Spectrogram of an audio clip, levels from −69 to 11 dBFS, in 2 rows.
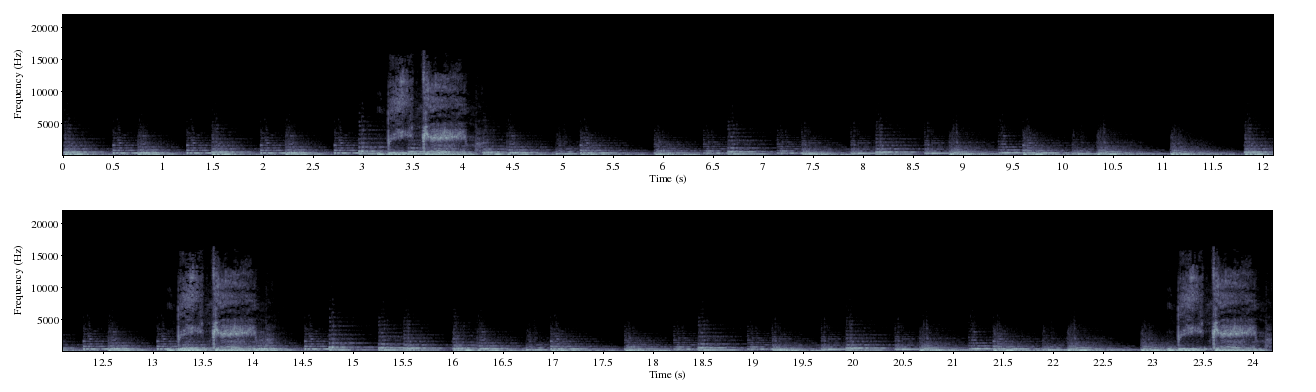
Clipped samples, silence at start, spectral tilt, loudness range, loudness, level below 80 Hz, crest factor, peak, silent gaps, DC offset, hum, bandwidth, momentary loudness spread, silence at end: under 0.1%; 0 s; -6 dB/octave; 5 LU; -22 LUFS; -44 dBFS; 18 dB; -4 dBFS; none; under 0.1%; none; 16 kHz; 10 LU; 0 s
